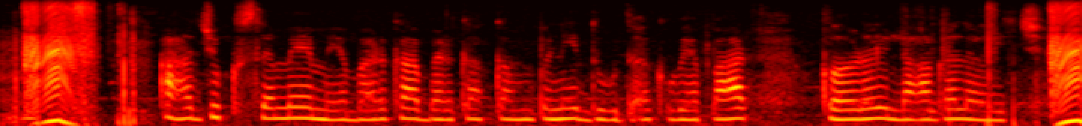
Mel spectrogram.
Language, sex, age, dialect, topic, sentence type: Maithili, female, 18-24, Southern/Standard, agriculture, statement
